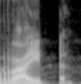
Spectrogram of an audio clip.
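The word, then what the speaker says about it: right: यहाँ भी जी एच से पहले यू आ गया है तो यहाँ पे जी एच साइलेंट हो जाएगा। इसको पढ़ते हैं दोस्तों राइट, राइट।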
